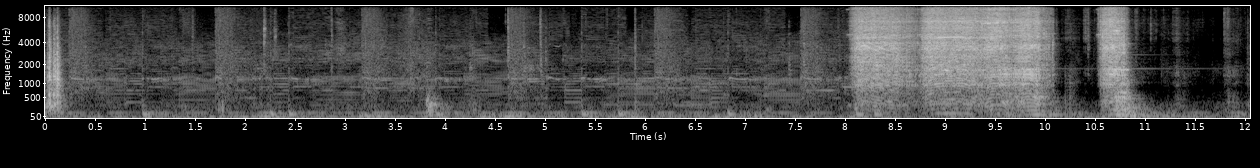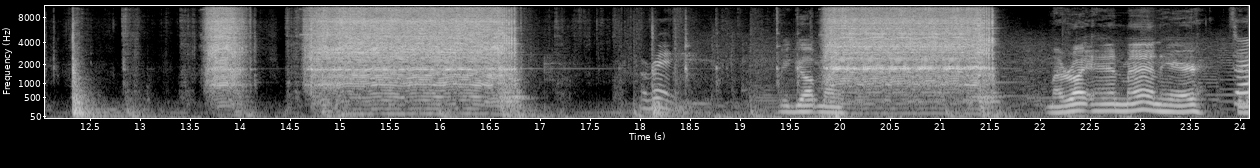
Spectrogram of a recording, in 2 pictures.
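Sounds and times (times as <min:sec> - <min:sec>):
power tool driving bolts: 0:08.0 - 0:11.1, 0:13.6 - 0:17.0, 0:19.8 - 0:21.8.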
